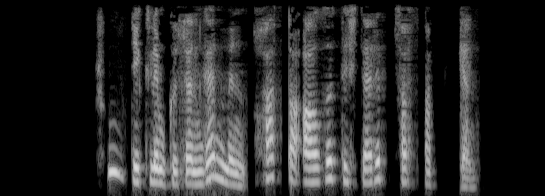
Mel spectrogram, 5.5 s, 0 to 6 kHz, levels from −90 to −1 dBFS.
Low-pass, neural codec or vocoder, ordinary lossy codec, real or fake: 5.4 kHz; none; AAC, 24 kbps; real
